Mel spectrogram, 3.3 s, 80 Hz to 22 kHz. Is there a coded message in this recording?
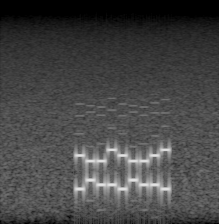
Yes: DTMF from 1.1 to 2.5 s, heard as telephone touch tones, dialled by machine, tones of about 120 ms. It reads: 274627453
